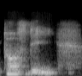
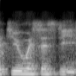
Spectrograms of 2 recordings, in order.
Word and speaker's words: TOSSD: And you see here in this nice infographic that you should pronounce simply TOSSD. You can also go for TOSSD if you want, but that sounds a lot more threatening. So TOSSD is better.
